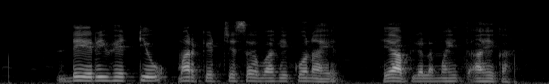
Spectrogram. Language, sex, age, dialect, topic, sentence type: Marathi, male, 60-100, Standard Marathi, banking, statement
